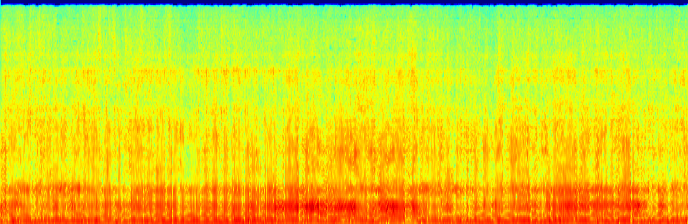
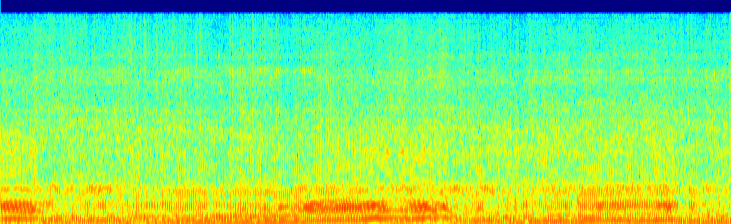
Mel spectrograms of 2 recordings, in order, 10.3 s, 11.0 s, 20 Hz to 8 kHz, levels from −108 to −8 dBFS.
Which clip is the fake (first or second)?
first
